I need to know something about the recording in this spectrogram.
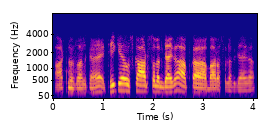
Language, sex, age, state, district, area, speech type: Urdu, male, 18-30, Uttar Pradesh, Siddharthnagar, rural, conversation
